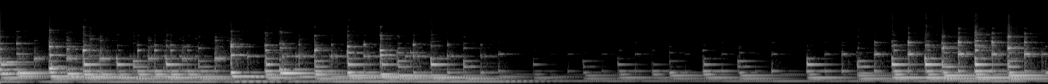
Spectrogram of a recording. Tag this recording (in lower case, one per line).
marimba
musical instrument
percussion
music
